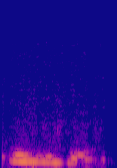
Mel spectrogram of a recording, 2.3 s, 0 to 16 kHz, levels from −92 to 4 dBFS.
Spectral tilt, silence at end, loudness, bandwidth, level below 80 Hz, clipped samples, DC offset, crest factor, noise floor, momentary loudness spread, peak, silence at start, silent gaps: -11 dB/octave; 0.25 s; -39 LUFS; 2 kHz; -46 dBFS; under 0.1%; under 0.1%; 14 dB; -61 dBFS; 13 LU; -24 dBFS; 0.05 s; none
